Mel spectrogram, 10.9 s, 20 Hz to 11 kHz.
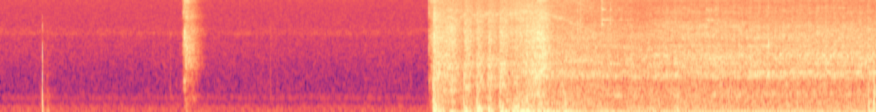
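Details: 2000 Honda Insight, testing the manual starter: two isolated clicks, then the engine catches and settles to a steady idle. An intermittent starter fault or bad ground is suspected, not confirmed.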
